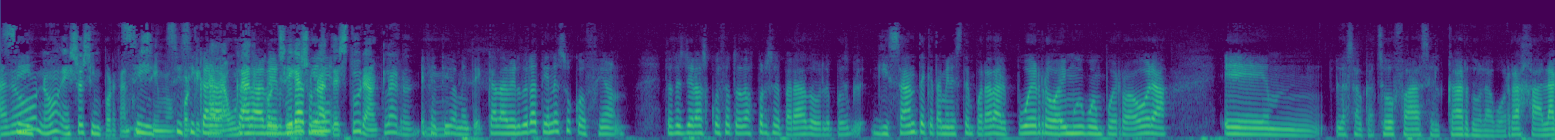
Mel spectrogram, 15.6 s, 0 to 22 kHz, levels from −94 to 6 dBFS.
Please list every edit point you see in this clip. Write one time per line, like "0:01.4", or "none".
none

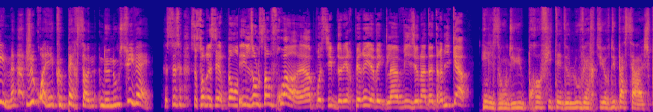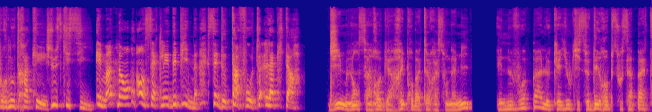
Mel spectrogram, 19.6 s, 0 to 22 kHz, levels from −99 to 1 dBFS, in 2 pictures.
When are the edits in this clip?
0:03.6
0:11.8

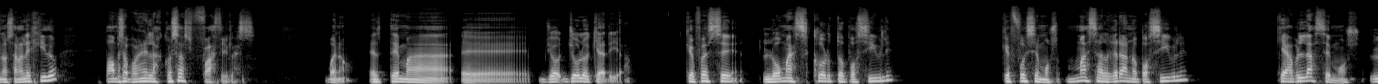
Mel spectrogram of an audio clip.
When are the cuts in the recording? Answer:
none

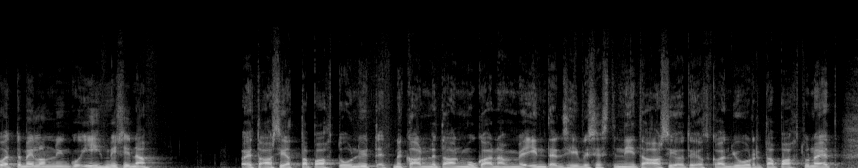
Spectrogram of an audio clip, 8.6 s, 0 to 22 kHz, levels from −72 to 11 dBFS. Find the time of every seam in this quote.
0:02.4

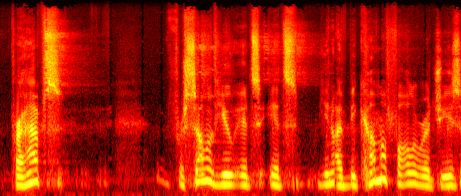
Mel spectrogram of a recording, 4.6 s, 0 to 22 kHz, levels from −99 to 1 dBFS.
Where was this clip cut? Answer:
0:03.3

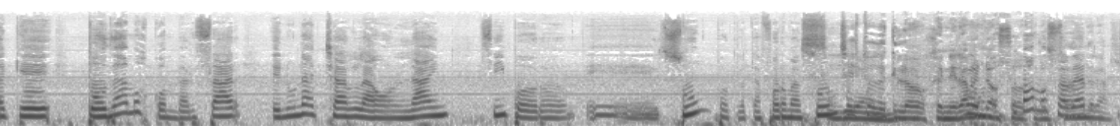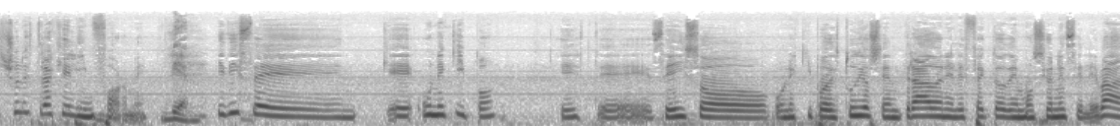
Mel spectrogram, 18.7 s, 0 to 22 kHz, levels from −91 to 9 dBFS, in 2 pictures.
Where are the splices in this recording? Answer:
0:07.0

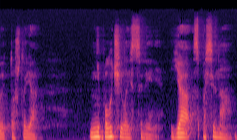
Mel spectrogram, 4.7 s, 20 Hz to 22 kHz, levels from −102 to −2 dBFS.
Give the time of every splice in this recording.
0:03.3

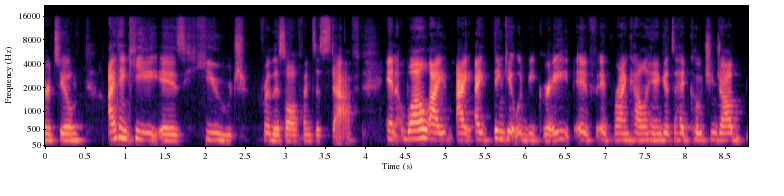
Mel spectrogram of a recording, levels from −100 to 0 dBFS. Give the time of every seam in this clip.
none

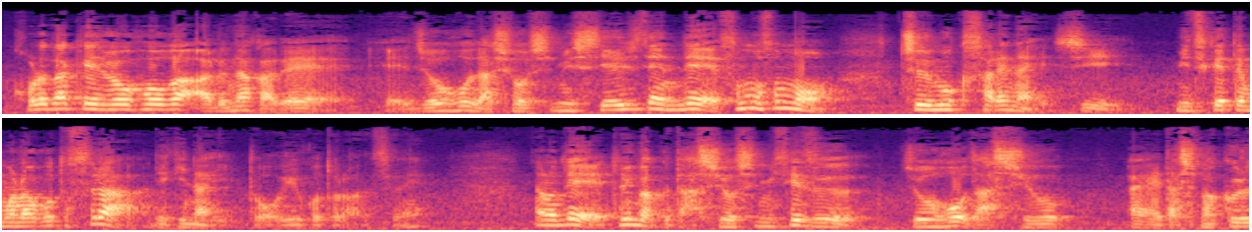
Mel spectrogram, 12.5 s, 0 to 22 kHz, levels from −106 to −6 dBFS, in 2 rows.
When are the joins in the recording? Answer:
none

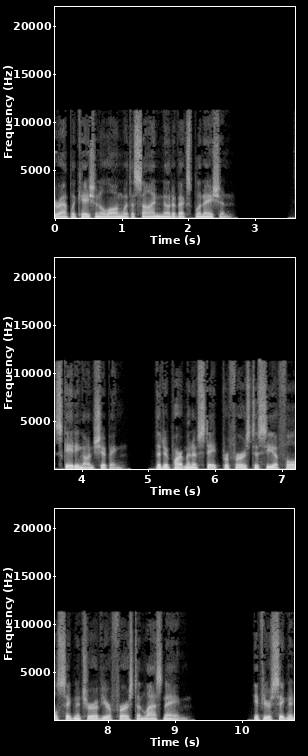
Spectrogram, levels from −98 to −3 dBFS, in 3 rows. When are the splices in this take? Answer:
0:05.0

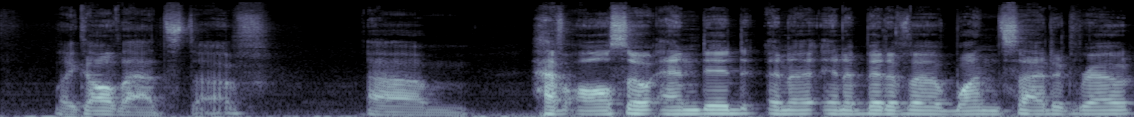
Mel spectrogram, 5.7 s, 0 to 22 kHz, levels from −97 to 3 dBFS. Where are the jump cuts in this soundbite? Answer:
0:01.8

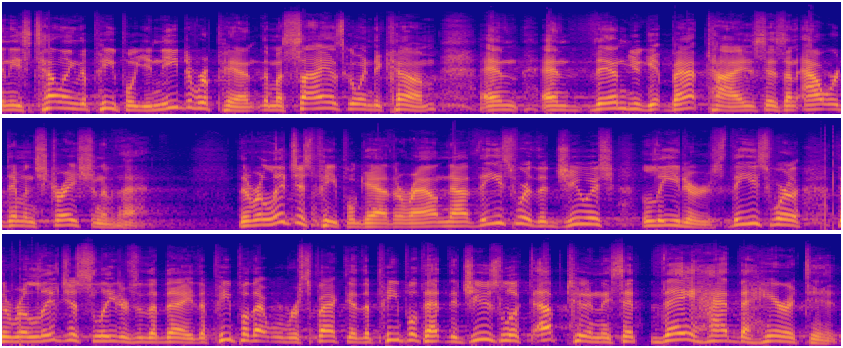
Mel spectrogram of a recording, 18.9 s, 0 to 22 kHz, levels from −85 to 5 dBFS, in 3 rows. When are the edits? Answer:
0:15.7
0:17.3

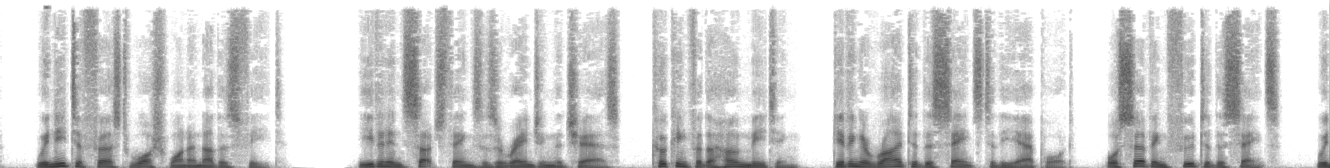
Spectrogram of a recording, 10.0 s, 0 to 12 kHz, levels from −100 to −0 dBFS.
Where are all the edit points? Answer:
none

